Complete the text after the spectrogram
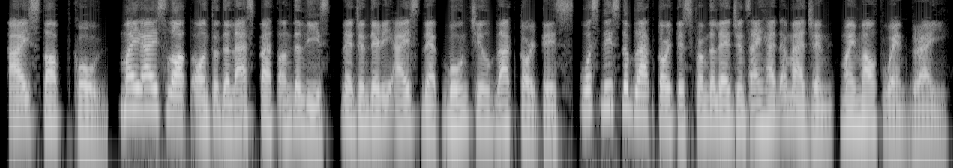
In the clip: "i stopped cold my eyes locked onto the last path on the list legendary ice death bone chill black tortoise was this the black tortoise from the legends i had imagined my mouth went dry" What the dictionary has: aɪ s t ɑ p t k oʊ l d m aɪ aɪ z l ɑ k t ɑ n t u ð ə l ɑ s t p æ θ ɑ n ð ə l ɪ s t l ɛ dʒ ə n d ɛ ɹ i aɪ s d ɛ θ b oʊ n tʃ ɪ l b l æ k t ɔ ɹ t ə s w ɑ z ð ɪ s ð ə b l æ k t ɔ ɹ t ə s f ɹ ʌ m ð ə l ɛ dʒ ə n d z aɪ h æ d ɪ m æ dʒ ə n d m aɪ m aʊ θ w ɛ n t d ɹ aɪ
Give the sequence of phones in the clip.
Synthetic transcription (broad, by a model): aɪ s t ɑ p t k oʊ l d m aɪ aɪ s l ɑ k t ɑ n t u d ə l ɑ s t p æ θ ɑ n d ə l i s t l ɛ dʒ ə n d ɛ ɹ i aɪ s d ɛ t b oʊ n tʃ ɪ l b l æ k t ɔ ɹ t ə s w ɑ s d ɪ s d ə b l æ k t ɔ ɹ t ə s f ɹ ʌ m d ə l ɛ dʒ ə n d s aɪ h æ d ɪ m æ dʒ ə n d m aɪ m aʊ θ w ɛ n t d ɹ aɪ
